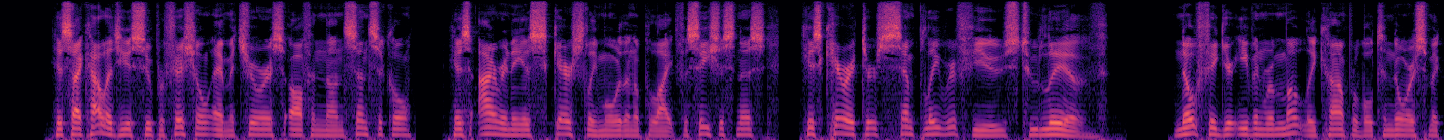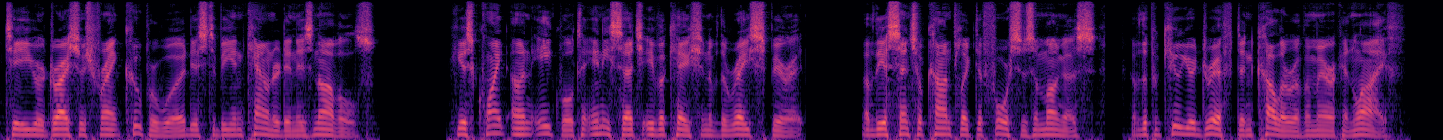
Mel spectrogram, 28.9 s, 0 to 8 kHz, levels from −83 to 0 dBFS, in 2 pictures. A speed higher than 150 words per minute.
No: average, 145 wpm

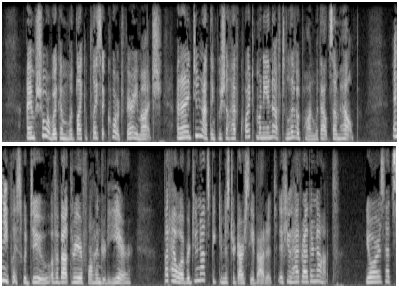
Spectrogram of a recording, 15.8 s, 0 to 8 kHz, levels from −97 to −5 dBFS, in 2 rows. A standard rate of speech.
No: fast, 220 wpm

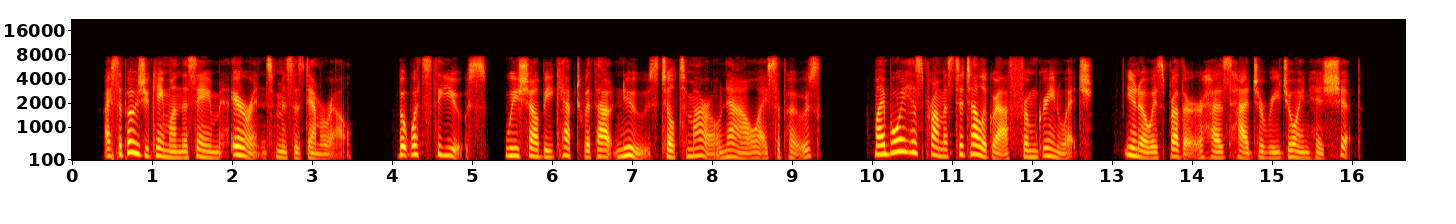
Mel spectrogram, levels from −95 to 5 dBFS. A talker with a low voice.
No: medium, 185 Hz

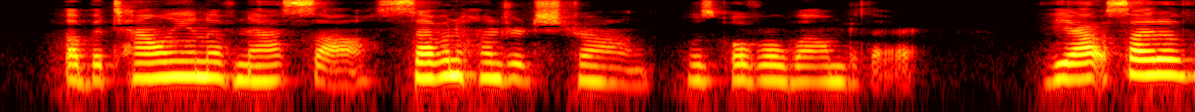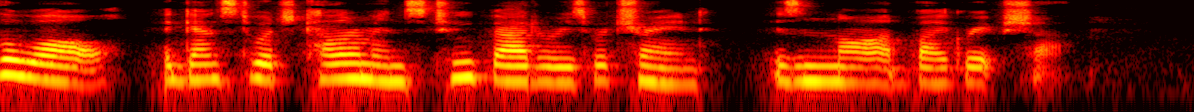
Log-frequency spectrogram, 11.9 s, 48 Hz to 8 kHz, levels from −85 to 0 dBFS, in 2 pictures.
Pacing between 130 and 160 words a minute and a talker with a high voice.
Yes: slow, 135 wpm; high, 205 Hz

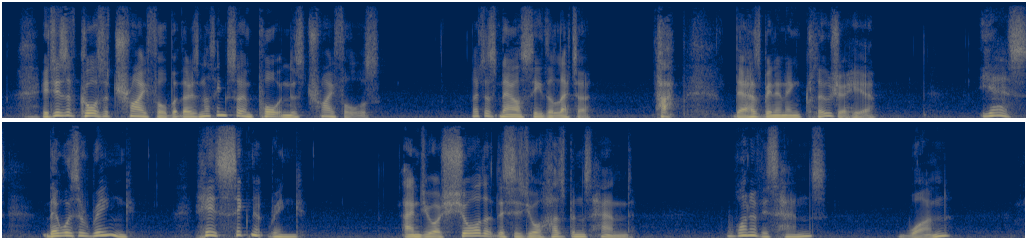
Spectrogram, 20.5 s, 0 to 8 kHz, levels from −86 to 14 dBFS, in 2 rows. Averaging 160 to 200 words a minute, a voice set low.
No: average, 145 wpm; low, 125 Hz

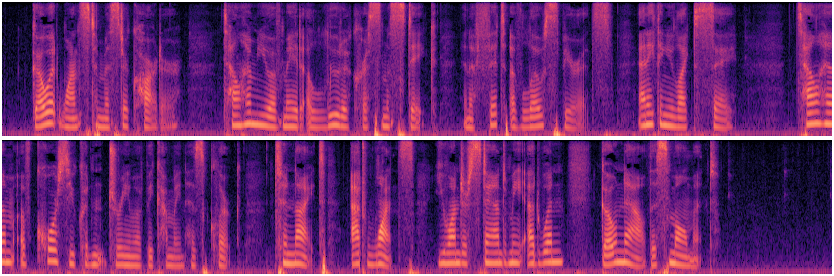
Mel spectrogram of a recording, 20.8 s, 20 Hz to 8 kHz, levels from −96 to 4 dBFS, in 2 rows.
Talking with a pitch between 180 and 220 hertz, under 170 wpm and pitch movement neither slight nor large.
No: medium, 170 Hz; average, 140 wpm; average, 3.5 semitones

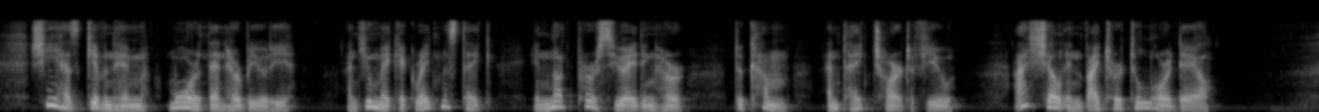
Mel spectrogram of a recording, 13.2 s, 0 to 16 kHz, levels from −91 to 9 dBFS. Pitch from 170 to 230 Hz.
No: low, 120 Hz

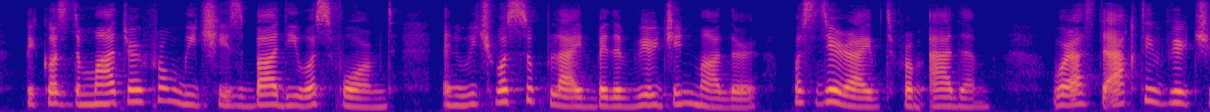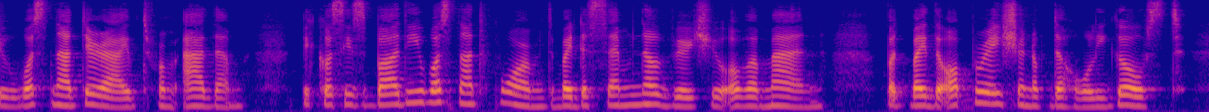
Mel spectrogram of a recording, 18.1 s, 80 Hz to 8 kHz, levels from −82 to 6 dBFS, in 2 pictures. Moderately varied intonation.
Yes: average, 4.0 semitones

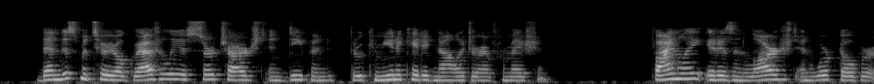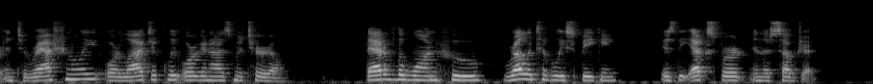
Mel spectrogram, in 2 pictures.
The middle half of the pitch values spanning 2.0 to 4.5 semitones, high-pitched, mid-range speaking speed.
No: average, 3.0 semitones; high, 200 Hz; slow, 130 wpm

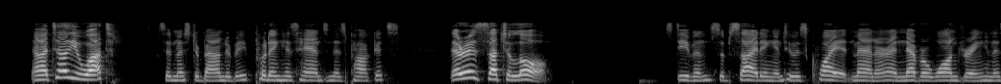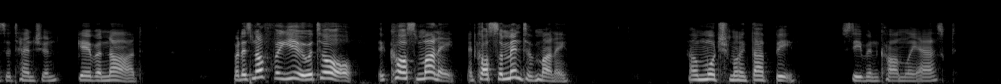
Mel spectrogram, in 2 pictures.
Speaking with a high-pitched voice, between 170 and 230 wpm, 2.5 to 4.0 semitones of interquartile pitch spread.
Yes: high, 195 Hz; average, 175 wpm; average, 3.7 semitones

